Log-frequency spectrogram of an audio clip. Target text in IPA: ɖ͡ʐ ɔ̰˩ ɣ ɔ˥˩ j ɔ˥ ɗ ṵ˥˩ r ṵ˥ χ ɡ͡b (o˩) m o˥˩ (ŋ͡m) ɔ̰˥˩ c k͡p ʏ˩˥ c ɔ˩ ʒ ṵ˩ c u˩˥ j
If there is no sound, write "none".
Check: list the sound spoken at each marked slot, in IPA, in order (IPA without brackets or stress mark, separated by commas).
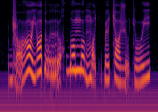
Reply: o˥, ŋ͡m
